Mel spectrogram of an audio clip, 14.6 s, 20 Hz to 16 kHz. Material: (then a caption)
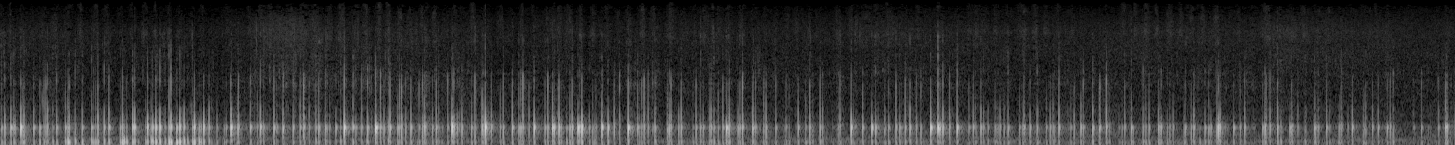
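Cork. Fingernails tap rapidly and continuously on a hollow cork object, making a steady stream of soft, dry clicks. Each tap has a short, hollow ring centred around 465 Hz and dies away almost at once.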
